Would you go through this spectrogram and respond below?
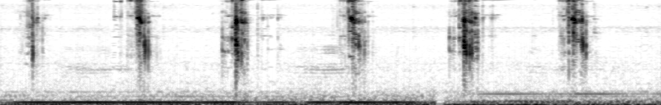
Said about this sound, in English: Scrap Baby has metallic rattling.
